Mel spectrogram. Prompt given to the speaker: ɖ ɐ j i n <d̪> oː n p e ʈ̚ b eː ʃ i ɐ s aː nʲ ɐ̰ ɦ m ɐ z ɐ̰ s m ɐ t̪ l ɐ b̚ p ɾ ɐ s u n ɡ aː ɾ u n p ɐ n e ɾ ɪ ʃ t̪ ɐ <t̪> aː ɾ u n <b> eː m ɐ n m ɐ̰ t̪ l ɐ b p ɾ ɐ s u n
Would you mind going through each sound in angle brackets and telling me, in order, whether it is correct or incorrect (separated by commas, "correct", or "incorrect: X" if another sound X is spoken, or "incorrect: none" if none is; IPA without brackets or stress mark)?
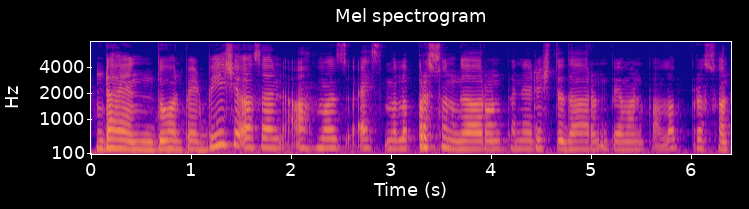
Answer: correct, incorrect: d̪, incorrect: p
